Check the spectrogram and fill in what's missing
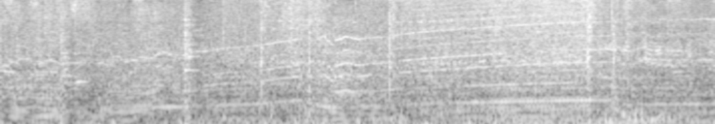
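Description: A NASCAR race car engine boosted by nitrous in the racing game Motorfest holds a loud, continuous whine whose pitch climbs and drops through gear changes. No talking is heard.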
